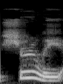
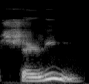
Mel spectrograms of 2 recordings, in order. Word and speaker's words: Shirley: And so what I would do was take my name with its American pronunciation and give it a more French pronunciation. So instead of being Shirley, I became Shirley. Shirley.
